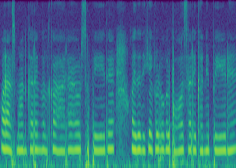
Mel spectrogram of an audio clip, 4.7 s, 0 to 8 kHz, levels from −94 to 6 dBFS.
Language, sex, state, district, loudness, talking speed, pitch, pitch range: Hindi, female, Goa, North and South Goa, -17 LUFS, 240 wpm, 225 Hz, 215-230 Hz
